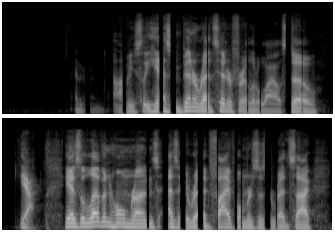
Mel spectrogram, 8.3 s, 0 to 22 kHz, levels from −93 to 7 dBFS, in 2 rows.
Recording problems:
choppy; very; 14% of the speech affected

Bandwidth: 14 kHz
